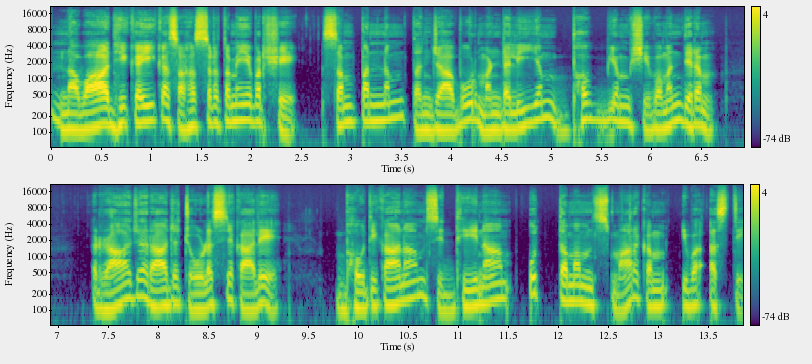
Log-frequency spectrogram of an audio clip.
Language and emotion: Sanskrit, neutral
